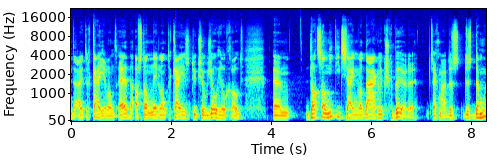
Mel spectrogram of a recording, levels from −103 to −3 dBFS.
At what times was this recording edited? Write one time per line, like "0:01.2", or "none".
none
